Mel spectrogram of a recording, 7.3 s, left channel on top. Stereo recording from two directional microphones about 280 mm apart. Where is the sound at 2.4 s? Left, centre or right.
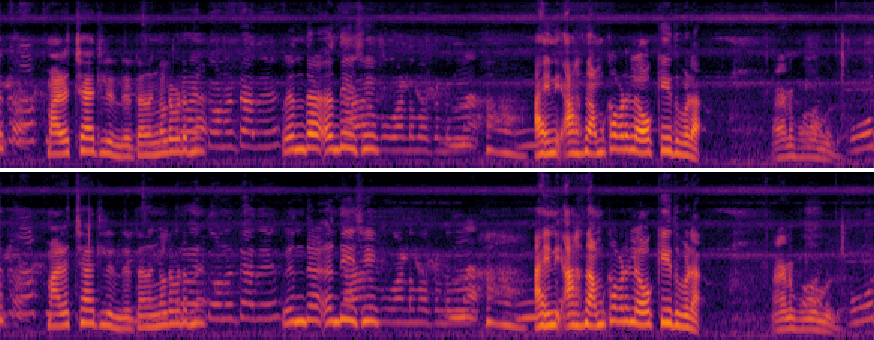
Left.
